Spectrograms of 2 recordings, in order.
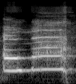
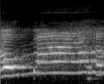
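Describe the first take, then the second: First: Very high, loud mock shriek of shock; shrieked surprise. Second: High, gasping mock surprise. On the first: Viewer seeing her bank balance, very high, loud mock shriek. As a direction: scream it like the bank balance floored you. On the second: Picturing the viewer at the bank, high mock surprise. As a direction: squeak it like a stunned client. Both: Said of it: "you gonna be like".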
